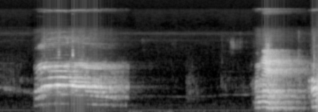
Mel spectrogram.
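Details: Intact nine-month-old male cats fighting in a cat room, caught on a web camera: a sustained, slightly wavering yowl of about one and a half seconds, a silent pause, then a harsher, lower growling yowl.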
